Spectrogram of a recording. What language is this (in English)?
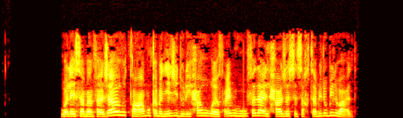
Arabic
